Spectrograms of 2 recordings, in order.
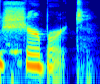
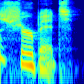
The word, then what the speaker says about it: sherbet: is your turn rainbow sherbert is it sherbet or sherbet it's spelled sherbet but I'm gonna say Sherbert because that sounds better Herbert I need a little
